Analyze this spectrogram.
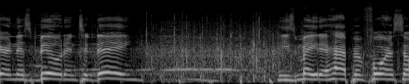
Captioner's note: applause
